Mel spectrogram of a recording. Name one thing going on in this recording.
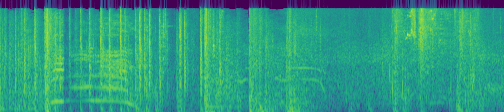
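Rapid gunfire cracks close by.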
